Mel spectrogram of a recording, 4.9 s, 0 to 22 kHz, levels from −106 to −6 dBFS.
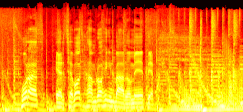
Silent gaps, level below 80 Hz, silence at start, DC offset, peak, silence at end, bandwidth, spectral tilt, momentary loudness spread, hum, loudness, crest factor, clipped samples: none; -24 dBFS; 0 s; under 0.1%; -2 dBFS; 0 s; 18 kHz; -5 dB/octave; 6 LU; none; -16 LUFS; 14 dB; under 0.1%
